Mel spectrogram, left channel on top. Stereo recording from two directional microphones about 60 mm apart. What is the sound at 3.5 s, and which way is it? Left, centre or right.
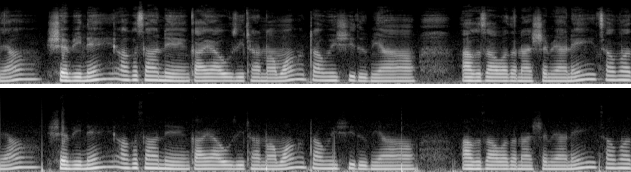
Speech, centre.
